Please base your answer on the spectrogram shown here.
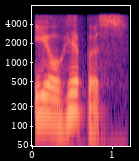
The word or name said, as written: eohippus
